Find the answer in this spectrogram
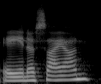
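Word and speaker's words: Aenocyon: Anosion. Can you spell that?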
